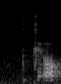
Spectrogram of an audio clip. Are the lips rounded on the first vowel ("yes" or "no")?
yes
